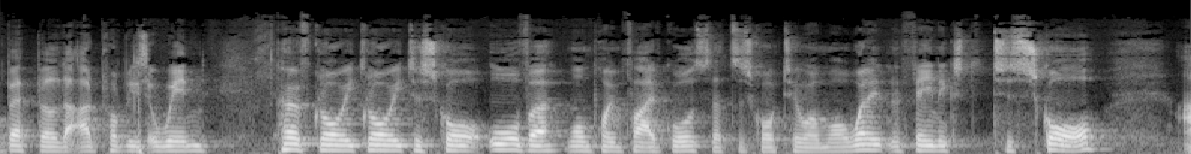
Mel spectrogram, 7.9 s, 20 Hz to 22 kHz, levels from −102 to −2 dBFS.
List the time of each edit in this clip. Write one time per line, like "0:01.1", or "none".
0:01.0
0:01.8
0:02.4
